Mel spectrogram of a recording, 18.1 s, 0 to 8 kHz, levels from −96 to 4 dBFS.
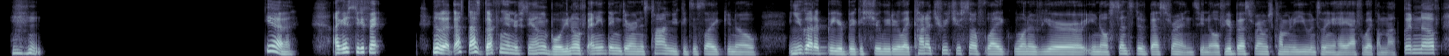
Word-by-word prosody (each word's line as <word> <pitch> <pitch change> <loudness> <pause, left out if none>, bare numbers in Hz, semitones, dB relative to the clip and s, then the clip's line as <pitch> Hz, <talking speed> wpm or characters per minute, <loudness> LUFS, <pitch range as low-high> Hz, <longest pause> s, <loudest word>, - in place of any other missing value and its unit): Mhm. 175 +1 -4 2.8
Yeah. 135 - +5 0.5
I 185 - +6
guess 225 +3 +5
you 225 - +5
could 225 - +5
say 205 -1 +5 0.6
no, 225 - +9
that 180 - +7
that's 250 - +3
that's 215 +4 +6
definitely 195 +4 +3
understandable, 160 -5 0
you 135 - +2
know, 155 +1 +3
if 150 - -3
anything 155 -1 0
during 135 -1 0
this 130 0 -5
time, 155 +1 -4
you 135 - -4
could 130 -1 -9
just, 135 +1 -9
like, 130 -2 -1
you 130 - -5
know, 120 -2 -4 0.4
you 160 +5 -1
gotta 180 -4 +6
be 155 -2 -3
your 140 - +4
biggest 135 +1 -3
cheerleader, 130 -2 0
like, 120 -1 +1
kinda 160 0 -1
treat 165 0 -9
yourself 150 -3 -4
like 135 -2 0
one 130 0 -2
of 125 -1 -3
your, 125 -2 +2
you 125 - -6
know, 120 -1 -2
sensitive 145 +1 -4
best 120 -1 -3
friends, 110 -4 -7
you - - -5
know? 115 0 -4
If 110 - -5
your 140 0 +1
best 135 -1 0
friend 135 -2 -4
was 130 -1 -6
coming 125 -2 -6
to 120 - -4
you 125 0 -4
and 115 - -6
telling 115 -1 -5
you, 110 - -6
"Hey, 110 0 -3
I 110 - -3
feel 115 +1 -9
like 110 - -3
I'm 105 +1 -11
not 100 -1 -14
good 185 +1 -3
enough. 185 0 -1
135 Hz, 220 wpm, -26 LUFS, 125-160 Hz, 2.8 s, no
